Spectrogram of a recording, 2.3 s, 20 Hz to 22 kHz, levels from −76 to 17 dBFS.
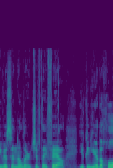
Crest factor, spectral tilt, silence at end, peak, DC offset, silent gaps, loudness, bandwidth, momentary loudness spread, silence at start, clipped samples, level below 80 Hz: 16 dB; -5.5 dB/octave; 0 s; -8 dBFS; under 0.1%; none; -26 LUFS; 15.5 kHz; 8 LU; 0 s; under 0.1%; -56 dBFS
